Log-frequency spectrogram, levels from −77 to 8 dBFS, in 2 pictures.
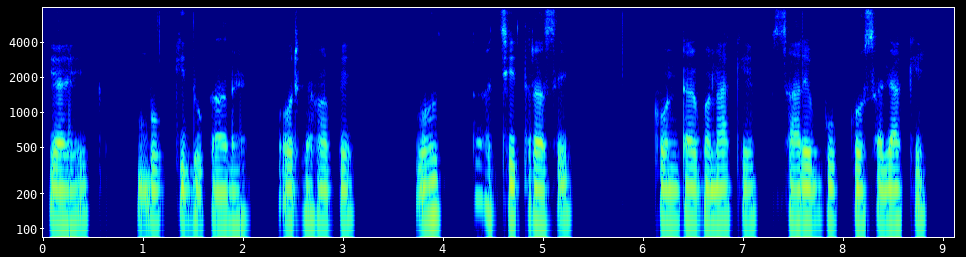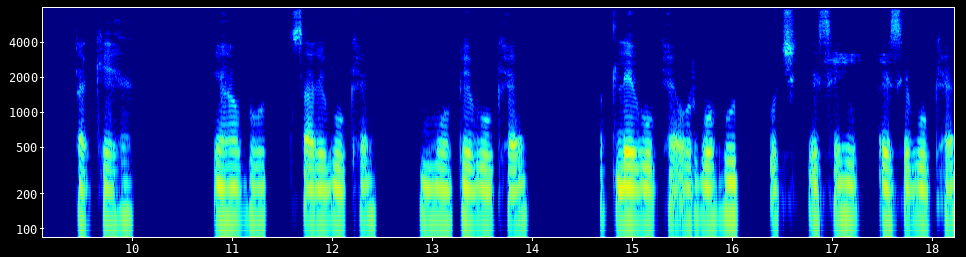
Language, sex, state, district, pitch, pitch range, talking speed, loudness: Hindi, male, Bihar, Jahanabad, 115 Hz, 110-115 Hz, 140 wpm, -35 LUFS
